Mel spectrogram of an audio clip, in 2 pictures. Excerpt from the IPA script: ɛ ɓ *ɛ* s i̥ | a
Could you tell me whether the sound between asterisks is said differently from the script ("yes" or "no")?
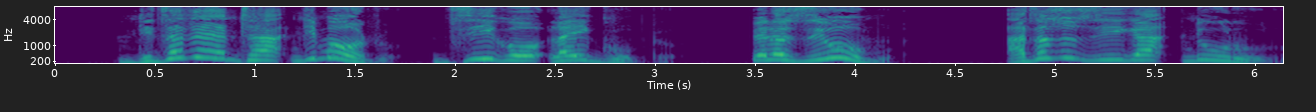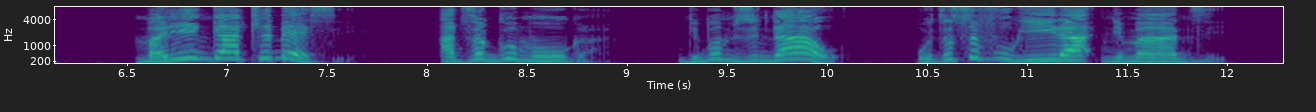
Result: no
